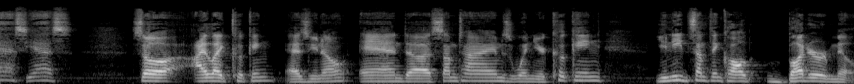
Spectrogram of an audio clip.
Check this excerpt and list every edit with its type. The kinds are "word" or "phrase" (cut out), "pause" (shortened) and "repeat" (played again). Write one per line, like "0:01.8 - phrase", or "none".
none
